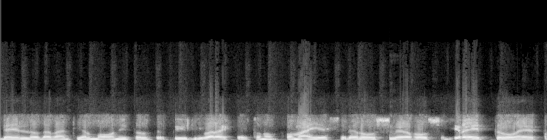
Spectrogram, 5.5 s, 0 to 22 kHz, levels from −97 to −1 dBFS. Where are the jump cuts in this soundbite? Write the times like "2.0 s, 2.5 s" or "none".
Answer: 3.9 s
